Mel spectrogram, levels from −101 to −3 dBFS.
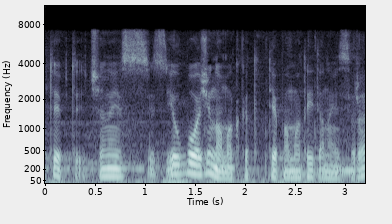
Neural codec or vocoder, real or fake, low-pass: none; real; 7.2 kHz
